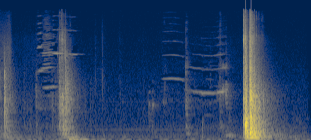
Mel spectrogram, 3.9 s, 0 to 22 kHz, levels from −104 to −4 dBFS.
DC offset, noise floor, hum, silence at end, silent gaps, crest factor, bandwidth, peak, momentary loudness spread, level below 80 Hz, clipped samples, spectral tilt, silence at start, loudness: under 0.1%; -67 dBFS; none; 0.6 s; none; 24 dB; 16.5 kHz; 0 dBFS; 26 LU; -40 dBFS; under 0.1%; -5 dB/octave; 0.75 s; -17 LUFS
